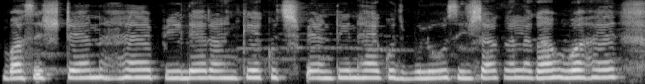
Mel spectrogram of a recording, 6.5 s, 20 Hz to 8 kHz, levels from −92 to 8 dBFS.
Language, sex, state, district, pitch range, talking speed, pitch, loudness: Hindi, female, Jharkhand, Palamu, 245-260 Hz, 140 wpm, 255 Hz, -14 LUFS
